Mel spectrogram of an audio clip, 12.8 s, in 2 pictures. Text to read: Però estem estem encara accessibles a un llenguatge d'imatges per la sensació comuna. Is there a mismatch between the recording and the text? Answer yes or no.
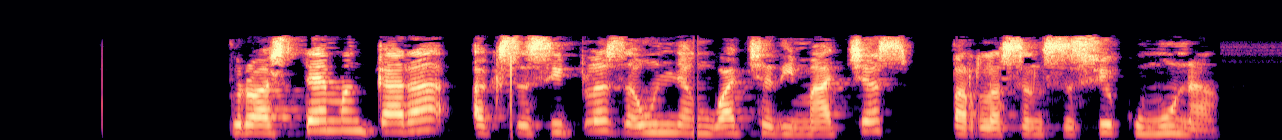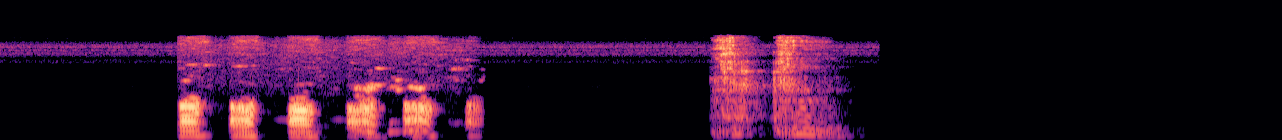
yes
